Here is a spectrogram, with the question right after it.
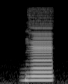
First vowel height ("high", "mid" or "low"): mid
